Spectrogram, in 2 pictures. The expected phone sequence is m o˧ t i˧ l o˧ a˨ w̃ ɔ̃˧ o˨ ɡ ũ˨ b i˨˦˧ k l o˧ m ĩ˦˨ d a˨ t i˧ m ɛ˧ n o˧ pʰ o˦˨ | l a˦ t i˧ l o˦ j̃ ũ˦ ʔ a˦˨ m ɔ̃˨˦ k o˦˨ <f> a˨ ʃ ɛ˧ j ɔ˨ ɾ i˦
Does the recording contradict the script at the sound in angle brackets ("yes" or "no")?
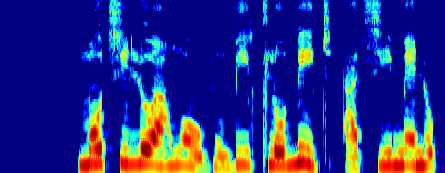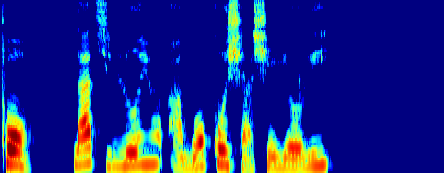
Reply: yes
